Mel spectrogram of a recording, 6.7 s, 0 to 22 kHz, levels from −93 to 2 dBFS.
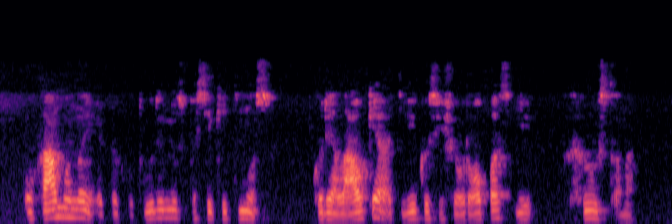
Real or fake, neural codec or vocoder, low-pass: real; none; 7.2 kHz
